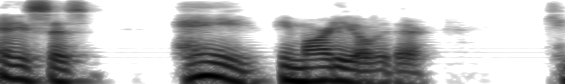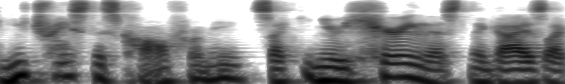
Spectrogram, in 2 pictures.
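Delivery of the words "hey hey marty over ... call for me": muffled, aside-like voice. Retelling a comedian's prank call as police: imitating a muffled aside. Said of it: "he does this muffled thing like he's talking to somebody else".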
